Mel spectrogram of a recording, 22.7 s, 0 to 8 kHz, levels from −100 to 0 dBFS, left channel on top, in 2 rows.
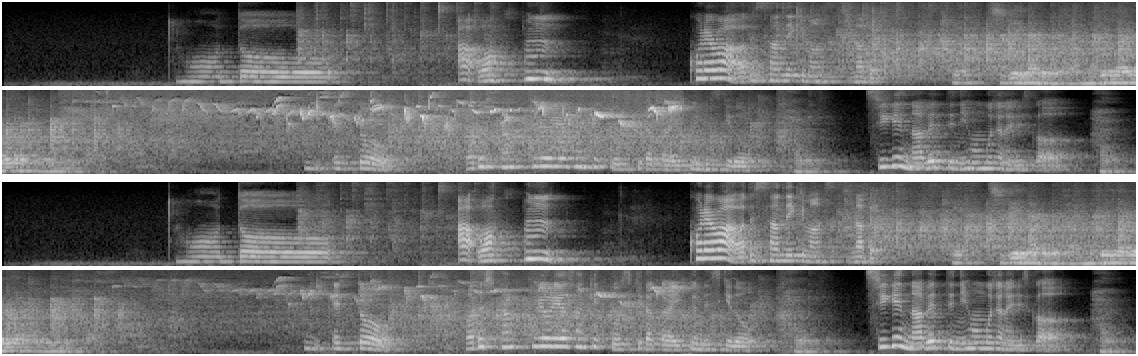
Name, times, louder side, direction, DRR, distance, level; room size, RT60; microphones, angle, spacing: voice 1, 1.7-3.3 4.5-5.6 6.9-8.8 14.4-15.3 16.0-18.9 20.0-21.9, right 3 dB, 25° right, 8 dB, 0.5 m, -26 dB
sound 1, 2.9-5.4 7.2-13.2 14.1-19.4, left 1 dB, 50° left, 1.6 m, -35 dB
voice 2, 9.5-12.3 19.1-19.5 22.2-22.5, right 1 dB, ahead, -3 dB, 0.8 m, -29 dB
sound 2, 11.9-18.2, left 11 dB, 90° left, 0.4 m, -26 dB
6.8 x 4.9 x 5.5 m, 1.0 s
head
